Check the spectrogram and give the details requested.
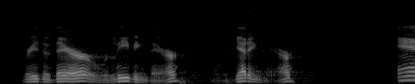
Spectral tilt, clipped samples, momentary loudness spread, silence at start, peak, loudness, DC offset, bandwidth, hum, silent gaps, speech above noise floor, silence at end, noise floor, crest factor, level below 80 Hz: -5.5 dB/octave; under 0.1%; 11 LU; 0.25 s; -22 dBFS; -41 LUFS; under 0.1%; 14 kHz; none; none; 38 dB; 0 s; -78 dBFS; 20 dB; -78 dBFS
